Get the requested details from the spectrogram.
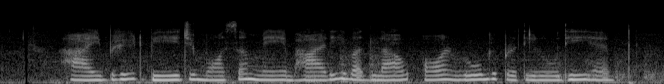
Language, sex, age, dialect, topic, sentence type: Hindi, male, 18-24, Marwari Dhudhari, agriculture, statement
